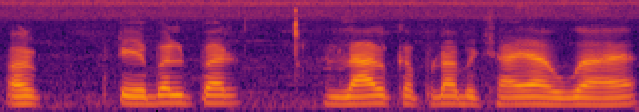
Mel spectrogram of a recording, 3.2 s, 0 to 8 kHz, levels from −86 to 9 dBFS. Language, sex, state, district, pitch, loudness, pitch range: Hindi, male, Madhya Pradesh, Katni, 155 Hz, -18 LUFS, 145-160 Hz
